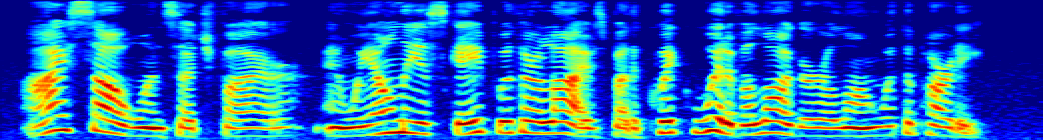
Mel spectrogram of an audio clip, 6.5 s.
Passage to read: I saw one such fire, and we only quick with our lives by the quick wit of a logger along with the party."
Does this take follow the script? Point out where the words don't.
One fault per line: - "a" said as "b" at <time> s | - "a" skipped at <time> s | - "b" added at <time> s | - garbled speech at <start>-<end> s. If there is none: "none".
- "quick" said as "escaped" at 2.6 s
